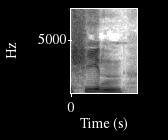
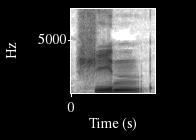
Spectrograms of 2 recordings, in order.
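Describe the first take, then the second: First: The syllable ends with a clear n sound. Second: The same.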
